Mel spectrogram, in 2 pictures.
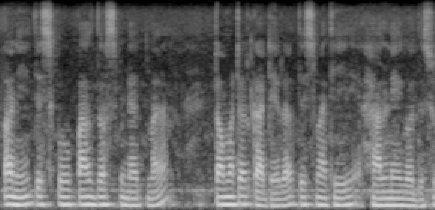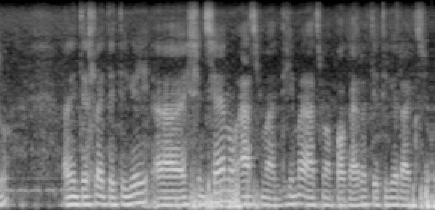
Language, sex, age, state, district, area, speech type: Nepali, male, 18-30, West Bengal, Darjeeling, rural, spontaneous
